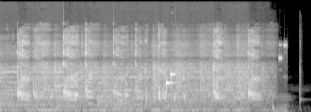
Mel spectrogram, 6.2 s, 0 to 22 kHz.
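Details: Cough recording from a COVID-19 patient, played in a discussion noting COVID-19 cannot be distinguished by cough sound: a run of short, dry-sounding coughs over background music; cough in COVID-19.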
